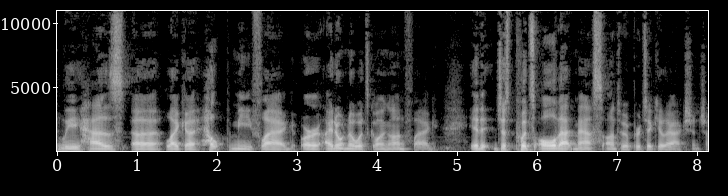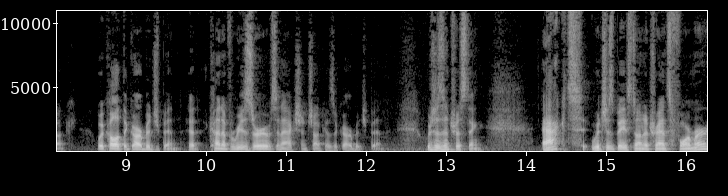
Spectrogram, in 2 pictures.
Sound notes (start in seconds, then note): 13.5 inhales deeply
